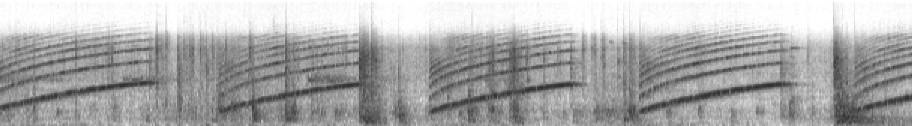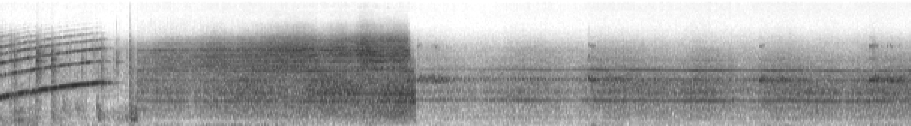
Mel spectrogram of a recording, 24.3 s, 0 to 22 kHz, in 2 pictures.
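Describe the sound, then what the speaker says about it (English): In a 1958 submarine war film, a collision alarm sounds as a run of rising, whooping siren sweeps repeated about six times. A burst of rushing noise and a lower steady tone follow. "Sound collision alarm."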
